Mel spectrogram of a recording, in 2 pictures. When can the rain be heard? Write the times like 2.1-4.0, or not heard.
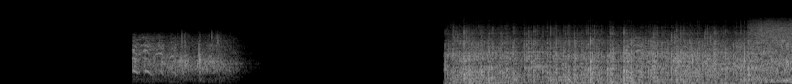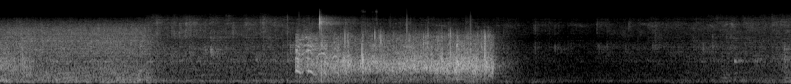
4.4-15.7.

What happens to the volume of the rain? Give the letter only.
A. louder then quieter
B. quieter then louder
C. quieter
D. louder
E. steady
C.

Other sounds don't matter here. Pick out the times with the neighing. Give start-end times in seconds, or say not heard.
1.3-2.4, 6.2-8.2, 10.8-12.9.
